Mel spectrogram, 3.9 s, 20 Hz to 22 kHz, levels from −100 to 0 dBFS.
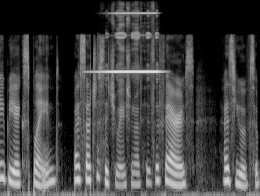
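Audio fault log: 1.24 to 2.57 s, loudspeaker feedback squeal: the microphone is picking up the loudspeaker it drives, and around 5.7 kHz the gain around that loop rises above one, so that frequency keeps feeding itself. It swells over roughly half a second into a piercing single-pitched squeal that ends up about 10 dB above the speech, holding for under a second before it stops.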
